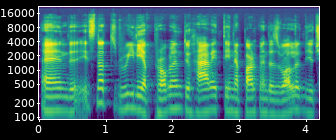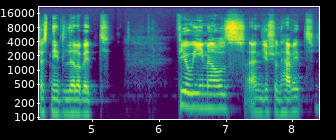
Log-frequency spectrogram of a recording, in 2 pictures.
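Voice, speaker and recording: A man live-streams his day trading from his room, speaking casual, loose English with an Estonian accent as a native Estonian speaker. His mid-range voice is smooth, with fairly even intonation and a moderate pace, as he thinks aloud and fields chat.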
